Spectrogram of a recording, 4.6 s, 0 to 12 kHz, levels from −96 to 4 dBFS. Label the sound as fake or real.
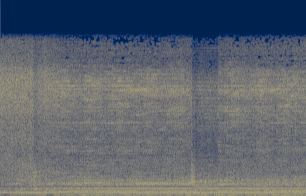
real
